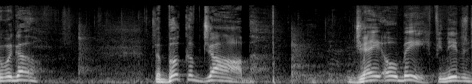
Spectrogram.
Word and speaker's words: Job: Ain't it J-O-B? How you say it? J-O-B? How do you pronounce it? – Job. – Job. Oh, Job.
